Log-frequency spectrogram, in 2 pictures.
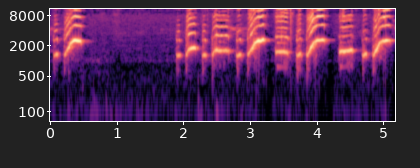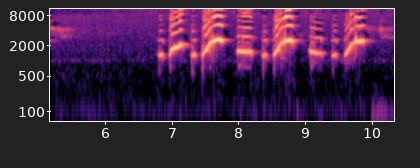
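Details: Pet cockatiel singing happily, a cheerful bird: clear whistled notes, many rising upward slurs mixed with short level whistles, delivered in two bursts of several seconds separated by a silent pause.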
